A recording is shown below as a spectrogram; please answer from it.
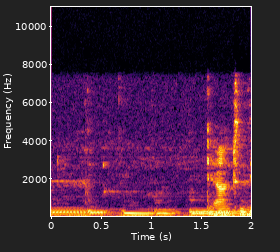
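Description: Telecaster-style electric guitar: a C7 chord rings steadily, then fresh chords are struck about half a second and a second and a half in as the progression moves on toward the F chord.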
